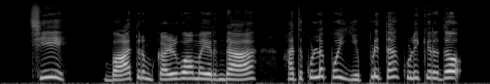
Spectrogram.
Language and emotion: Tamil, disgusted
